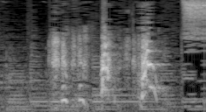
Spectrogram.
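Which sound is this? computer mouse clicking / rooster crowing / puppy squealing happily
puppy squealing happily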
